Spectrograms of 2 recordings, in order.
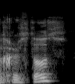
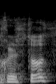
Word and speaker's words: Ⲭⲣⲓⲥⲧⲟⲥ: Crystal. So you're you're elongating the the the um the O right. When I say sound like a S, I'm pronouncing the sema. Okay. The the letter C.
